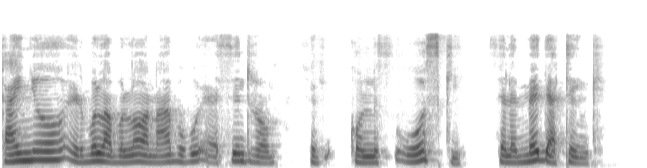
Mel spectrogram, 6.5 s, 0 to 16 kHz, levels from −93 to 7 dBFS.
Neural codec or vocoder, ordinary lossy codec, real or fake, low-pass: none; MP3, 64 kbps; real; 7.2 kHz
